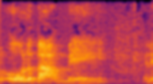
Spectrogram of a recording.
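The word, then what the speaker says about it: Mie: it's called All About Me, and it's in Canggu, but me is spelled M-I-E, which is noodles in Indonesian.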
